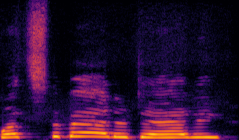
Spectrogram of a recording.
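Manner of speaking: put-on little boy. Little sons asking their crying dad, childlike. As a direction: sound like an eight-year-old.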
